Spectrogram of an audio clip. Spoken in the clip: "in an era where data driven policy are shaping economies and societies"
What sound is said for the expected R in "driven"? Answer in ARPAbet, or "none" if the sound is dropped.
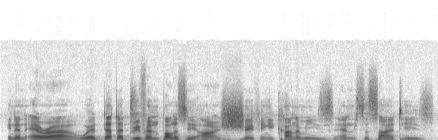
R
